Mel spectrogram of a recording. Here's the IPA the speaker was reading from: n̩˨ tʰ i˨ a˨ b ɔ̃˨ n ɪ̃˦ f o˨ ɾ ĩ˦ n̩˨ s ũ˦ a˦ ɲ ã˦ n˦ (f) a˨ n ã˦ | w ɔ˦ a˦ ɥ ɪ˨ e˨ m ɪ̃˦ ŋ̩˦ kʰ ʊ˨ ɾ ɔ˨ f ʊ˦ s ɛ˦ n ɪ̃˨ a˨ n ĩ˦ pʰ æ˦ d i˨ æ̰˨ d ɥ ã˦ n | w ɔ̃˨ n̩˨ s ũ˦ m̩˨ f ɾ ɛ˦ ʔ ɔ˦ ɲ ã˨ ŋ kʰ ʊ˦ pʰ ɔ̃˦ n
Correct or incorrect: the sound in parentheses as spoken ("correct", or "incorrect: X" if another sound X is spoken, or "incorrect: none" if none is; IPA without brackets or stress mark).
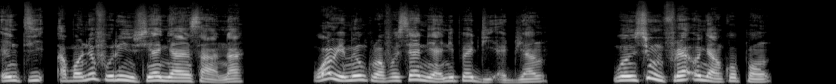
incorrect: s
